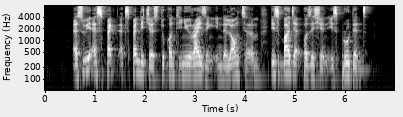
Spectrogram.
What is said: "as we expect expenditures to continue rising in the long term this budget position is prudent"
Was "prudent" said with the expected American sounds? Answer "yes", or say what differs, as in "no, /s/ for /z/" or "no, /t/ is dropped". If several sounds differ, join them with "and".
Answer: yes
